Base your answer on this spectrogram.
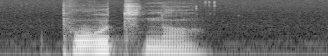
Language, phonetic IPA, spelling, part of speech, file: Polish, [ˈpwutnɔ], płótno, noun, Pl-płótno.ogg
